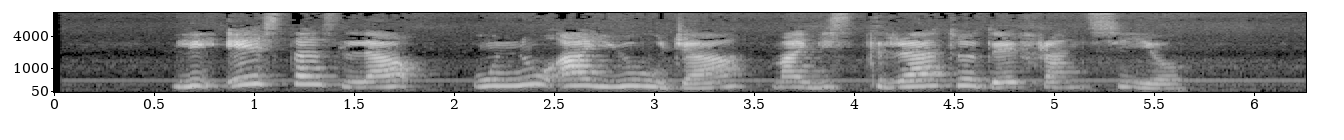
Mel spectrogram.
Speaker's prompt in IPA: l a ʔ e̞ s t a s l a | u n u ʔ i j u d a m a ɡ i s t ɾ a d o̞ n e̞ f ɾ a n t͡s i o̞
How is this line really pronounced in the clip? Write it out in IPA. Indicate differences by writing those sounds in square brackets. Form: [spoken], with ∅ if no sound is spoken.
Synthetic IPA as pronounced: l [i] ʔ e̞ s t a s l a | u n u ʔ [a] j u [d͡ʒ] a m a ɡ i s t ɾ a [t] o̞ [d] e̞ f ɾ a n t͡s i o̞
